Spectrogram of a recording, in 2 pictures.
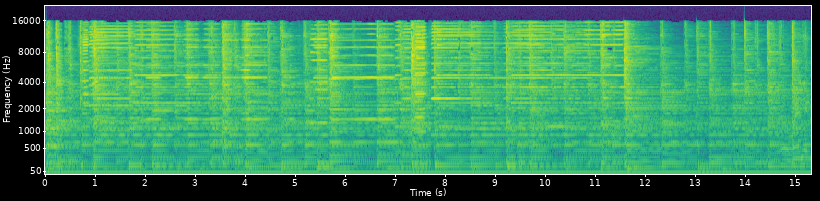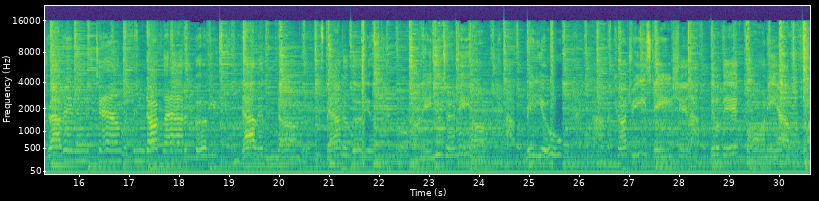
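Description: An instrumental passage of a small acoustic band: a harmonica in a neck rack playing the lead over a strummed acoustic guitar and an upright double bass. The harmonica holds steady chords at first, and its notes waver more from about halfway through.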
